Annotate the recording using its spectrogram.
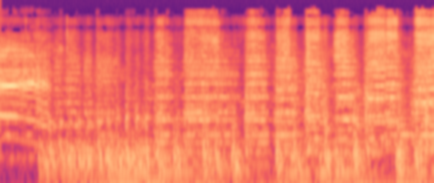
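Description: High school marching band playing on the march, with a drumline beat under the horns. The sound fills out about half a second in.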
